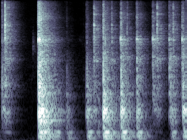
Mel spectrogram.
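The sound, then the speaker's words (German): A quick series of about eight button presses on the keypad of a hotel room telephone, fairly loud, each press a short clacky burst in an uneven rhythm with no talking. “Guck mal, hier ist auch ein Telefon.”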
